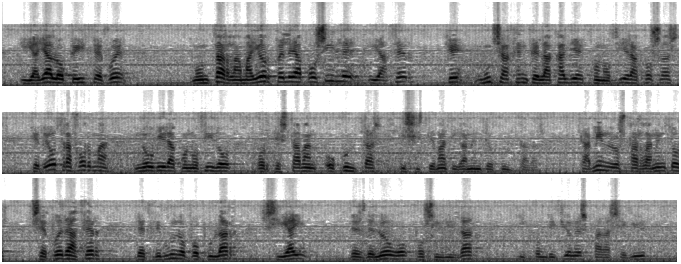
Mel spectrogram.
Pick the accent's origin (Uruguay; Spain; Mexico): Spain; Basque Country; born there; en el pueblo de donde yo nací, en el País Vasco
